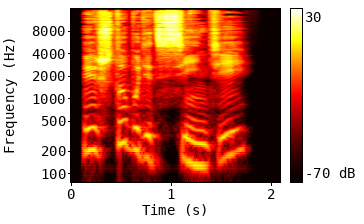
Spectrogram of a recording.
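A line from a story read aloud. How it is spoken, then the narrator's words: Joyful. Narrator (Russian): Голос ее прозвучал радостно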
